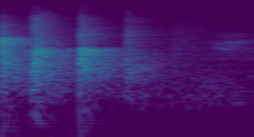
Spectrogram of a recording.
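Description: A classroom of students applauds a classmate after his speech, a brief burst of hand claps that swells twice and quickly fades.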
